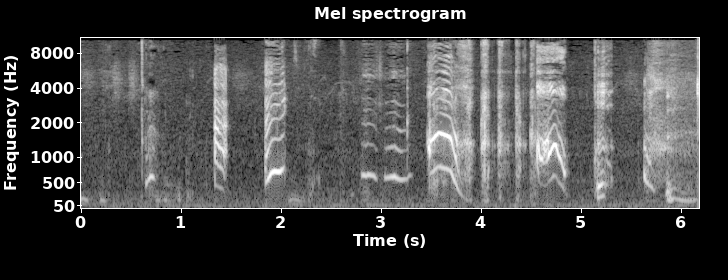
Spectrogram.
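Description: A cartoon woman mumbles and exclaims in a high, animated voice.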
